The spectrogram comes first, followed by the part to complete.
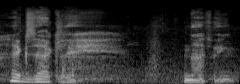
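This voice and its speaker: An actor playing a weary, grand arena master in a video game, speaking in a hushed, brooding, theatrical way. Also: male voice, fairly low pitch, animated, drawn-out words, a little hiss or hum, full character voice. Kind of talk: video game cutscene acting.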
